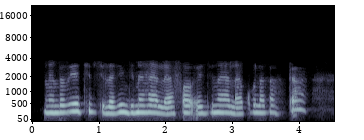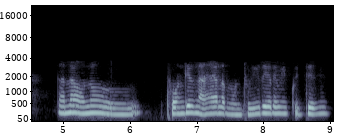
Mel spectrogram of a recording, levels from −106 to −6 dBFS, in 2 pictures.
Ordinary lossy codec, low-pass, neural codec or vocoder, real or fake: MP3, 24 kbps; 3.6 kHz; codec, 32 kHz, 1.9 kbps, SNAC; fake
